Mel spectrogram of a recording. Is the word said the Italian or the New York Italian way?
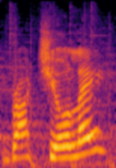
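Italian. It is said the way Italians in Italy say it. "in Italy, they say it bracciole"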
